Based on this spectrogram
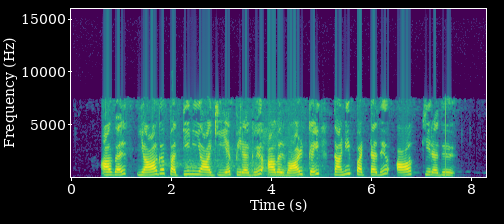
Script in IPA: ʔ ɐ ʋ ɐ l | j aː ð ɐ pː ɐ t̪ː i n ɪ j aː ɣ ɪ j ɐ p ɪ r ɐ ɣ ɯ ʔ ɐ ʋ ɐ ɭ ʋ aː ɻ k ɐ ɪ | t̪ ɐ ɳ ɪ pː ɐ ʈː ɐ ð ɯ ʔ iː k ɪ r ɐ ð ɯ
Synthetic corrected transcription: ʔ ɐ ʋ ɐ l | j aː ɣ ɐ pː ɐ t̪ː ɪ n ɪ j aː ɣ ɪ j ɐ p ɪ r ɐ ɣ ɯ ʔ ɐ ʋ ɐ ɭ ʋ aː ɻ k ɐ ɪ | t̪ ɐ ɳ ɪ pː ɐ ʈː ɐ ð ɯ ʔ aː k ɪ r ɐ ð ɯ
